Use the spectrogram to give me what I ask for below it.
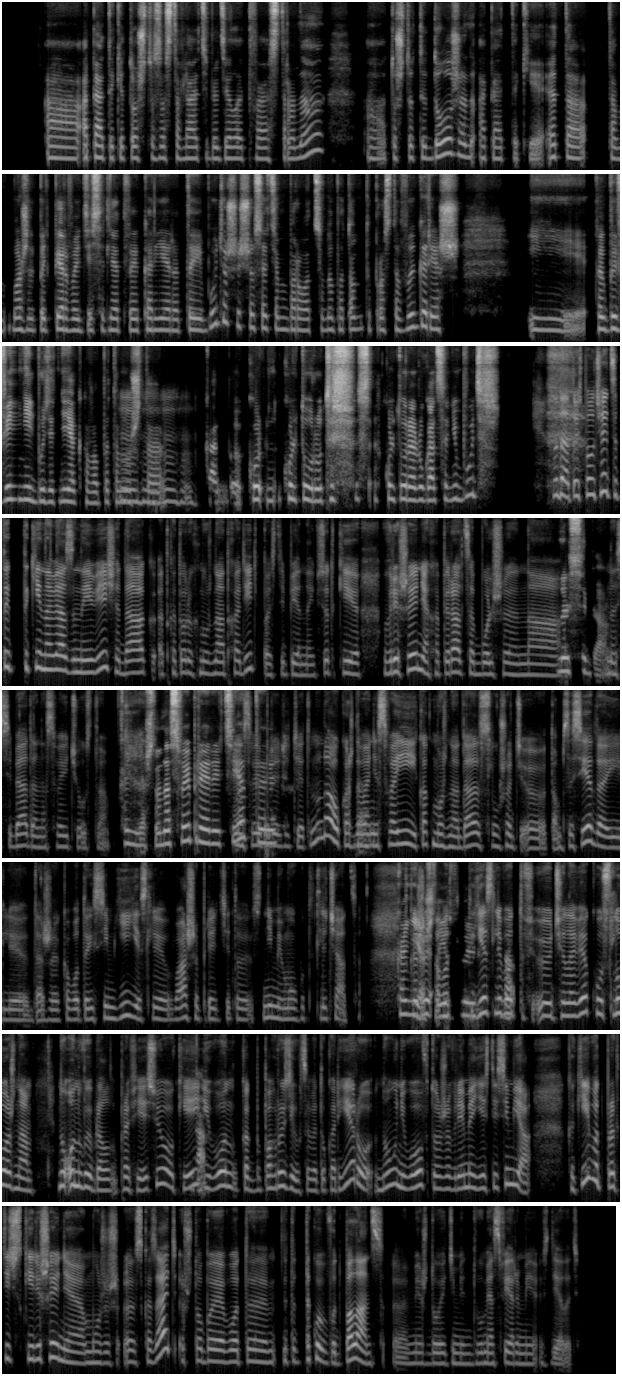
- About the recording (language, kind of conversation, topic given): Russian, podcast, Как вы выбираете между семьёй и карьерой?
- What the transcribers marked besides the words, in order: laughing while speaking: "ты ж, с культурой ты ругаться не будешь"; tapping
